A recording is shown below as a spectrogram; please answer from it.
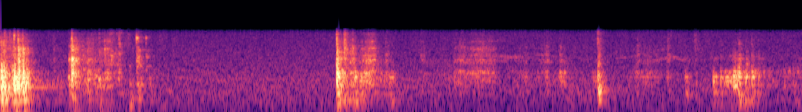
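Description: Hand tools and small metal brake-line fittings clicking and knocking as they are handled at a workbench: a sharp knock at the start, a few clicks about a second in, another knock about three and a half seconds in and a click near six seconds.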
